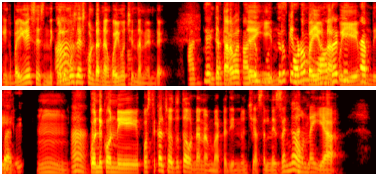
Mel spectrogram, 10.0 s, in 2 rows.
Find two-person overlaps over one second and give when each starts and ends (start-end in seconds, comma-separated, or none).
2.8-5.1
